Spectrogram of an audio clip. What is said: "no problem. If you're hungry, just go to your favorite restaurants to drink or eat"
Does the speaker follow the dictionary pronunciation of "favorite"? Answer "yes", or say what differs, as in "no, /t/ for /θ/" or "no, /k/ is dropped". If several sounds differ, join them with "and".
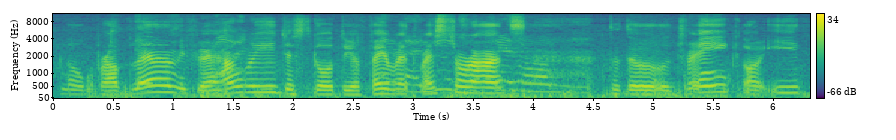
yes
